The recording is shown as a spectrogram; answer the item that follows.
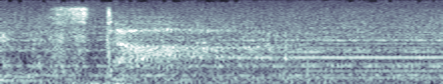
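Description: A woman's faint, breathy gasp about half a second in, followed by low, steady held tones.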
